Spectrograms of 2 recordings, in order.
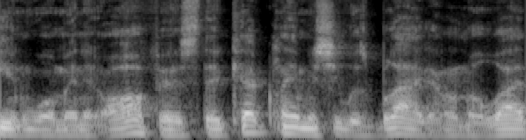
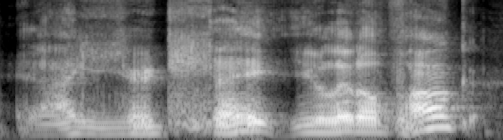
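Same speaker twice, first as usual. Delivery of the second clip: very loud, very slow, drawn-out monstrous rasp; 5 semitones higher, 14 dB louder than usual. Retelling a caller's insult: imitating a monstrous voice. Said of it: "like this monster came out of her voice".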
